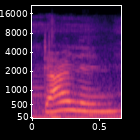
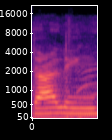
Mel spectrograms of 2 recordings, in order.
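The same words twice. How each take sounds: First: The word ends without a g sound. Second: The word ends with a g sound. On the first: "the Darling without a G" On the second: "Instead of darling"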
